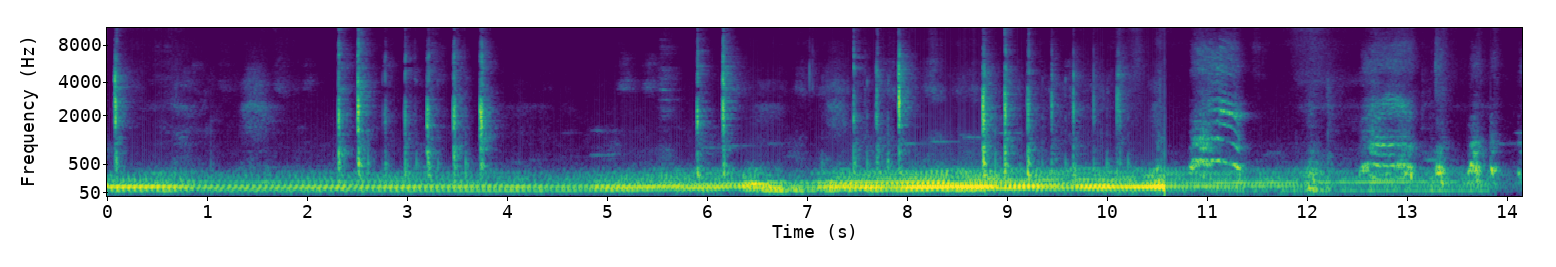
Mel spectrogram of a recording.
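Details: Spayed cat Mandy, in heat for 19 days due to ovarian remnant syndrome, holds a deep droning yowl for about ten seconds over sharp taps and snaps. Short wavering meows with bending pitch close the clip.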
